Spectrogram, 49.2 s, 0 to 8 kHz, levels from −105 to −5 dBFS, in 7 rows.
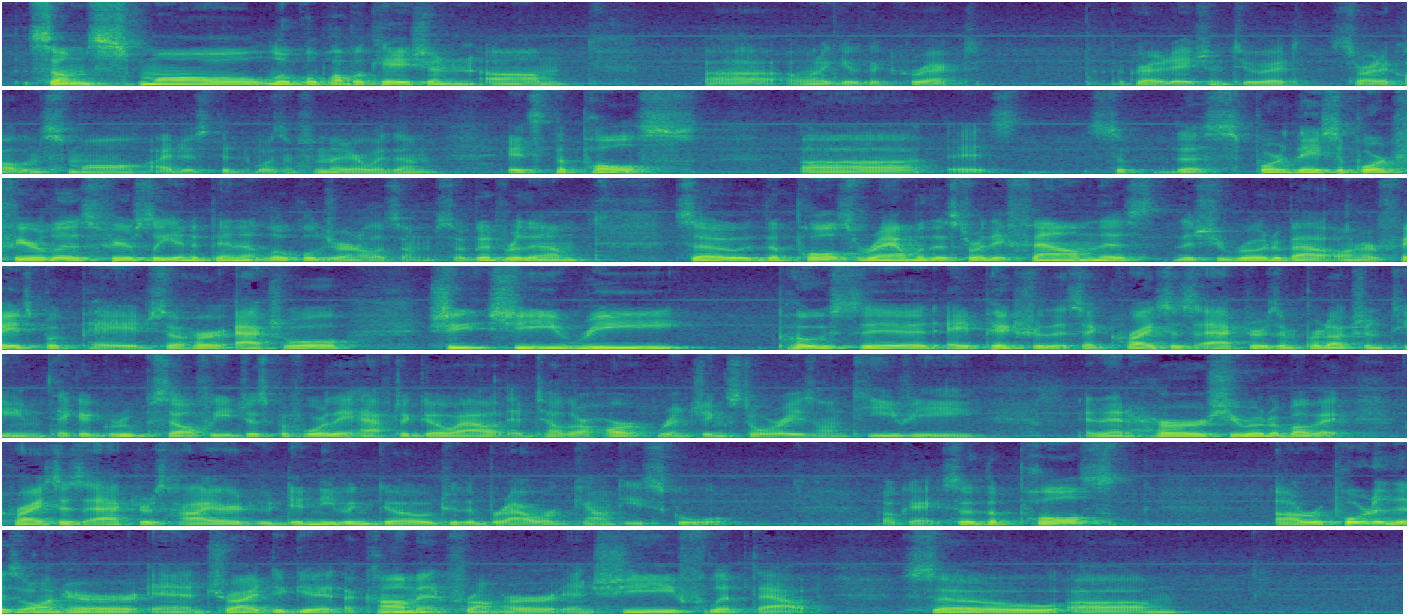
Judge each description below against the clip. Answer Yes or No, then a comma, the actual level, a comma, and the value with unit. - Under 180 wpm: Yes, average, 170 wpm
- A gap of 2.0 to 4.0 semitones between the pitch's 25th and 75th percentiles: No, average, 4.4 semitones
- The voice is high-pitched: No, very low, 80 Hz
